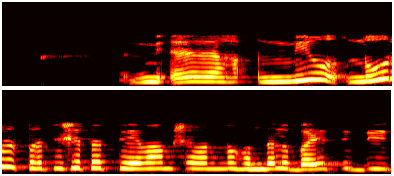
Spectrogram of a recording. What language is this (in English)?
Kannada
